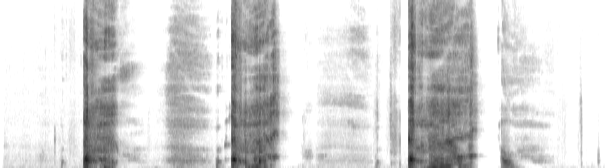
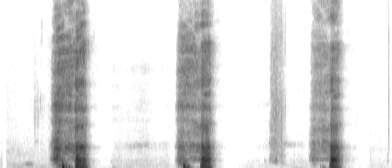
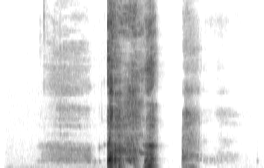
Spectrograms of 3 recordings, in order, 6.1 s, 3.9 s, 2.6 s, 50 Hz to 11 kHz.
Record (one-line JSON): {"three_cough_length": "6.1 s", "three_cough_amplitude": 32768, "three_cough_signal_mean_std_ratio": 0.29, "exhalation_length": "3.9 s", "exhalation_amplitude": 32763, "exhalation_signal_mean_std_ratio": 0.29, "cough_length": "2.6 s", "cough_amplitude": 32768, "cough_signal_mean_std_ratio": 0.27, "survey_phase": "beta (2021-08-13 to 2022-03-07)", "age": "45-64", "gender": "Female", "wearing_mask": "No", "symptom_shortness_of_breath": true, "symptom_fatigue": true, "symptom_headache": true, "symptom_onset": "12 days", "smoker_status": "Current smoker (11 or more cigarettes per day)", "respiratory_condition_asthma": false, "respiratory_condition_other": false, "recruitment_source": "REACT", "submission_delay": "1 day", "covid_test_result": "Negative", "covid_test_method": "RT-qPCR", "influenza_a_test_result": "Negative", "influenza_b_test_result": "Negative"}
